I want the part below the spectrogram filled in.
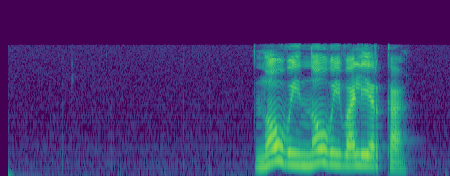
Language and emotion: Russian, positive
